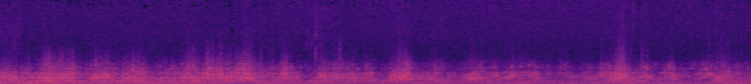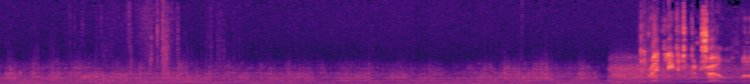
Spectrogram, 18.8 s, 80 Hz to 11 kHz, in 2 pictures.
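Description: A propeller aircraft drones steadily at about 5,000 feet in a steady, loud engine hum that runs alongside radio talk before a sharp burst near the end.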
